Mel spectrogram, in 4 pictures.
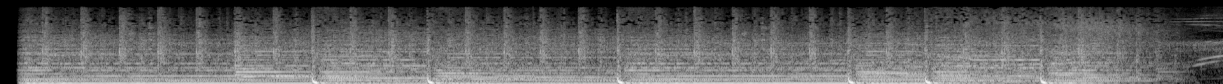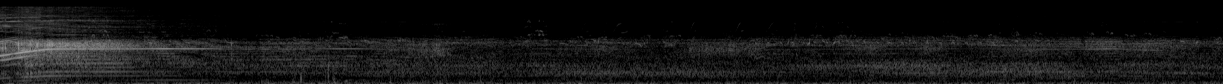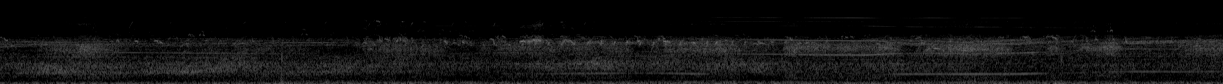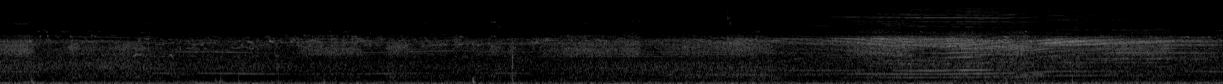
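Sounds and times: background music: 0.2 - 12.2
model plane electric motor whine: 0.2 - 48.9
steady outdoor hiss: 0.2 - 48.9.

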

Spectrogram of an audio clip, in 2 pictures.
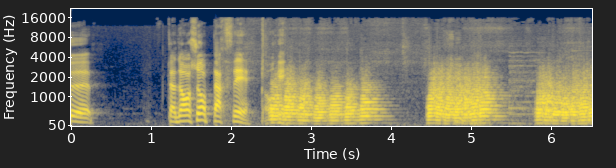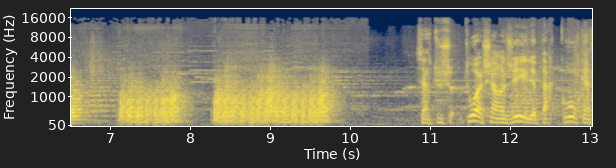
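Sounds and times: bass trombone long notes: 2.5 - 9.9.

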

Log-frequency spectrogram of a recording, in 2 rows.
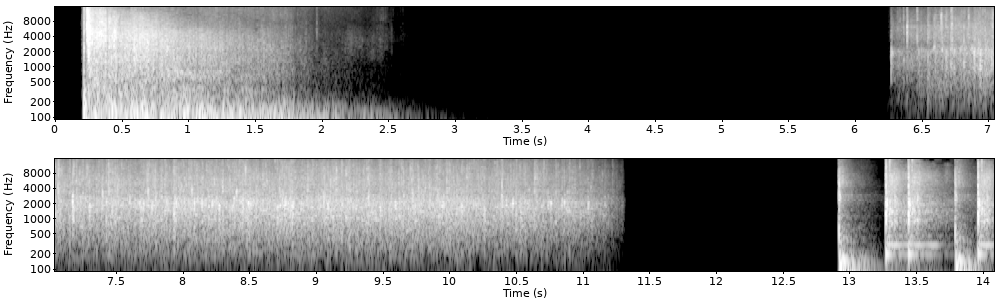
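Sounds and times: crowd applause: 6.3 - 11.3.

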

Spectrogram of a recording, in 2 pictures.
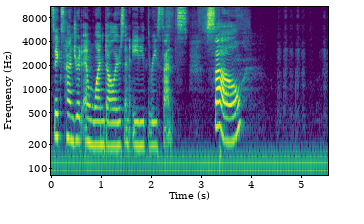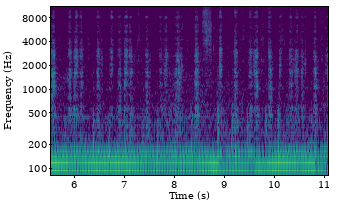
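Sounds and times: low electrical hum: 0.0 - 11.0
pen scratching on paper: 4.5 - 11.0.

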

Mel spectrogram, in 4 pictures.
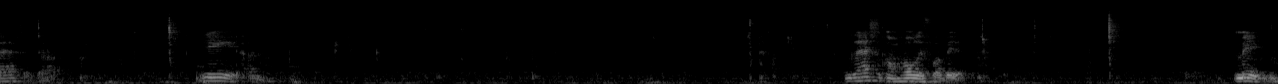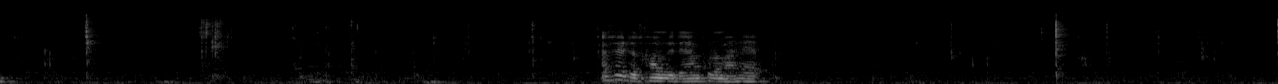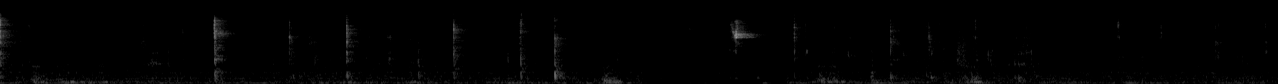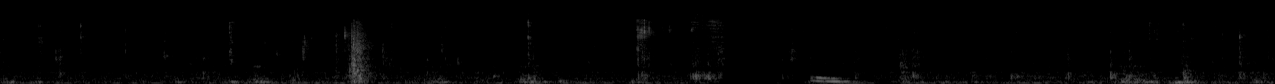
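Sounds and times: chewing crunchy chips: 2.6 - 8.5, 9.7 - 18.9, 21.4 - 31.8, 33.4 - 51.0
wet mouth clicks: 27.6 - 28.0.

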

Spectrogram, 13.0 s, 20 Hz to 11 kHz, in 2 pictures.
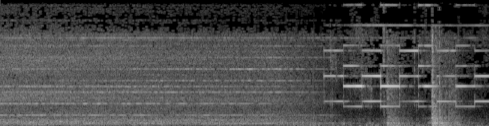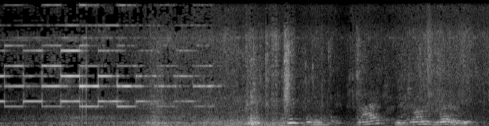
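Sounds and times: train door warning beeps: 1.7 - 10.2.

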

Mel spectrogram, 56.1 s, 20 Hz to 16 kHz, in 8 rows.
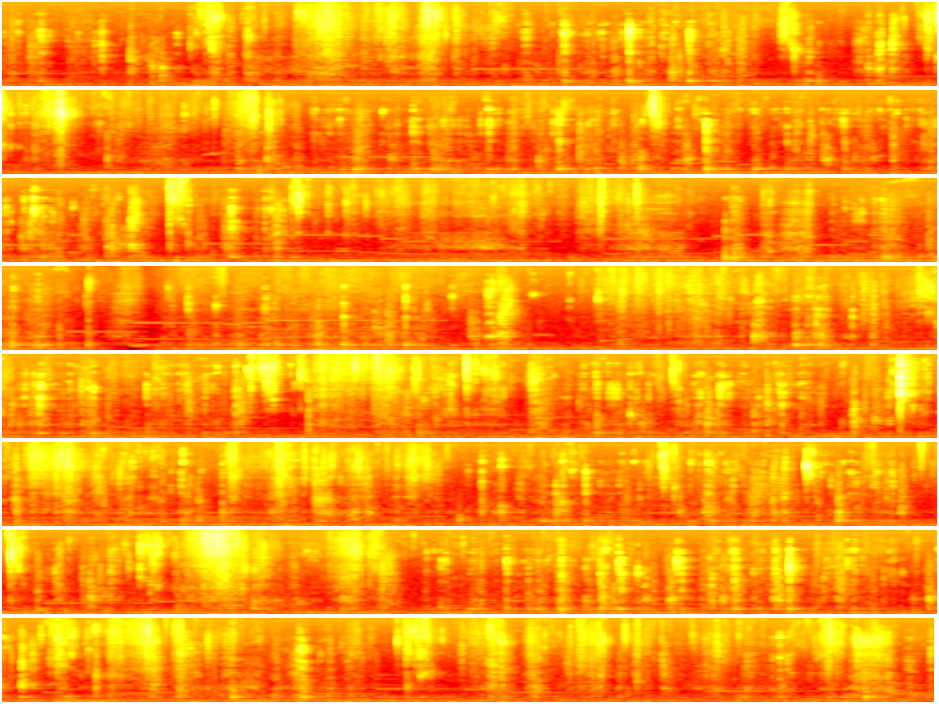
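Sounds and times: biting crisp pastry: 0.0 - 21.6, 22.4 - 56.0
wet chewing: 0.0 - 56.0.

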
